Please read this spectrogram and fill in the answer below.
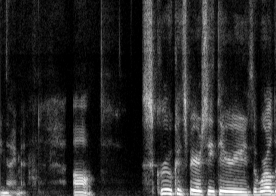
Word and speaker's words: Nieman: Nieman Lab, spelled like N-I-E. So it might be Nieman.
